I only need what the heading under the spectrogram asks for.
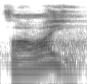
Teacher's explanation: یا ساکن سے پہلے زبر ہو تو یا لین ہوتا، اس کو نرم آواز کے ساتھ جلدی ادا کریں گے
